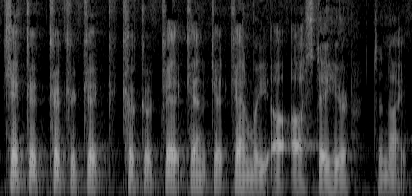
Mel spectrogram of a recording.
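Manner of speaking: quiet, stuttering through chattering teeth. Retold or imitated. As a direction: stammer like a freezing child. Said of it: "her little teeth are chattering".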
